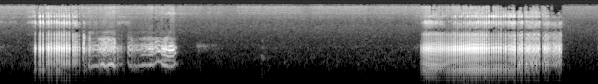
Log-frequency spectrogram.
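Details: Sleeping puppy snoring: two rattling, fluttering snore breaths several seconds apart with silence between.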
